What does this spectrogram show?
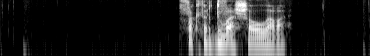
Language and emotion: Russian, angry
